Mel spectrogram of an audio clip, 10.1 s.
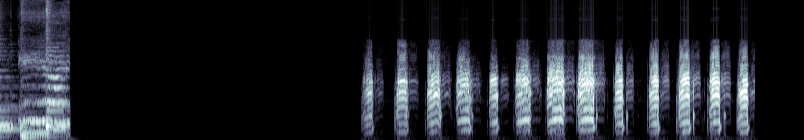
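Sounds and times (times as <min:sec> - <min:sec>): duck quacking: 0:04.5 - 0:09.5.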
